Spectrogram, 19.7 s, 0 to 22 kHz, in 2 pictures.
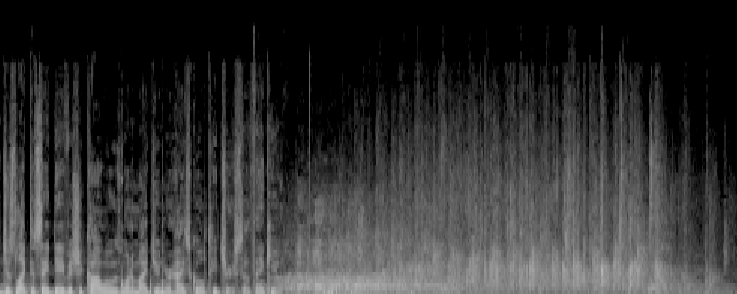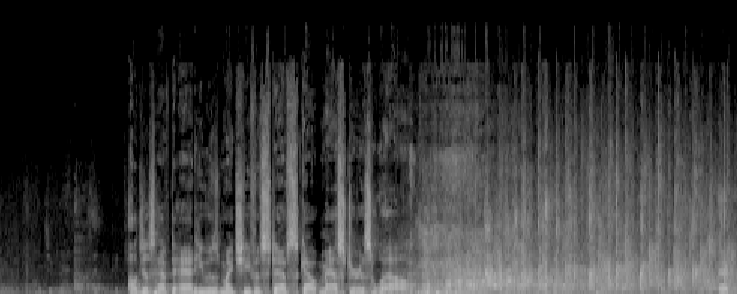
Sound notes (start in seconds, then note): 4.1 applause; 16.2 applause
